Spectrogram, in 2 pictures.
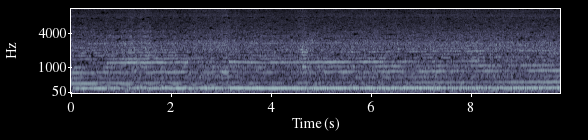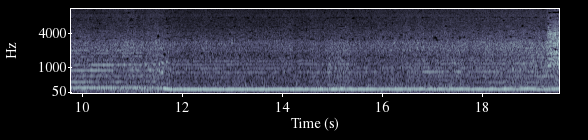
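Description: Four-cylinder car engine heard from inside the cabin, pulling at high revs with its pitch slowly creeping up. About twelve seconds in, an upshift drops the pitch sharply, and the engine then climbs slowly again, a little louder.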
